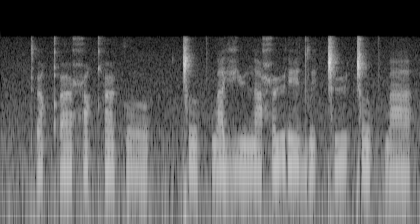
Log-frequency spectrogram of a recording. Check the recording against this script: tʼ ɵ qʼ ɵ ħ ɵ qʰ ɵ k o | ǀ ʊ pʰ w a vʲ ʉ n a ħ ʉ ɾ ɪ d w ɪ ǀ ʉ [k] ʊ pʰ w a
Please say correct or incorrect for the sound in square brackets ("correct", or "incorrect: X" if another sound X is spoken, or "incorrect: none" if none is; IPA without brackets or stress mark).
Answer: incorrect: ǀ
